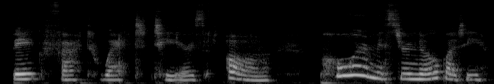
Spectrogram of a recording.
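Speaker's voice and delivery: ordinary delivery, nothing marked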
